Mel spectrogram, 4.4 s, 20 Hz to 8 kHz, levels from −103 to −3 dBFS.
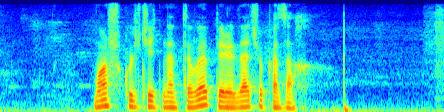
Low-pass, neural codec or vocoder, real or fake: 7.2 kHz; none; real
